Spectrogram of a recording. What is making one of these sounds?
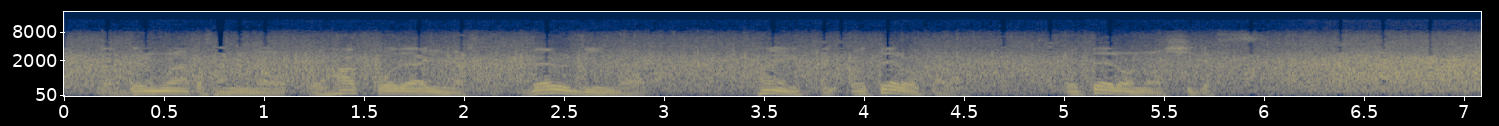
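A man sings with an orchestra in a large hall.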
